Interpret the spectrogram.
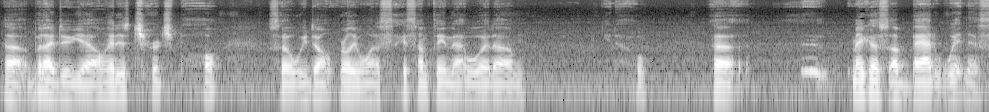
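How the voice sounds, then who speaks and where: A man with a hoarse, worn voice chatting casually with his livestream viewers, easygoing and full of filler words. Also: fairly low pitch, level tone, a little slow, long pauses, darkish tone, a little hiss or hum. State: hoarse, lost voice. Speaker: game streamer.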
